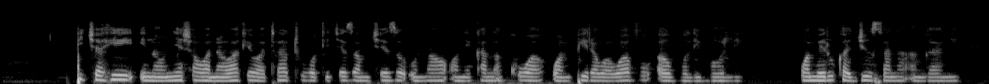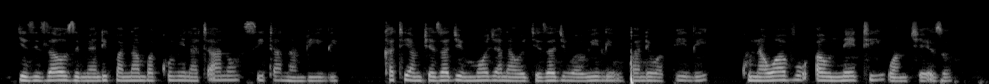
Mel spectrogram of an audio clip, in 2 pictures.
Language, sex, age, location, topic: Swahili, female, 18-24, Kisumu, government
